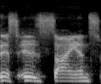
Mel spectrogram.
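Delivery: high, robotic machine voice. Characterizing a science-only approach to eating: robot voice. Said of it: "robot voice".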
